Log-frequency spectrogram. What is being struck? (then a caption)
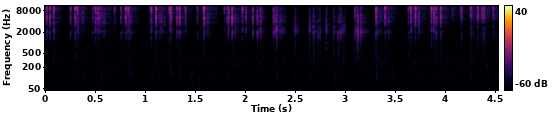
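Glass candle jar filled with wax. Long acrylic nails tap and scratch the curved side of a labeled, dark-green matte glass candle jar filled with candle wax. The result is quick, quiet bursts of bright, high clicking and scratching with no low end. Each tap stops dry, with no ring.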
